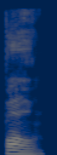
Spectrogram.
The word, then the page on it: 棒: bàng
